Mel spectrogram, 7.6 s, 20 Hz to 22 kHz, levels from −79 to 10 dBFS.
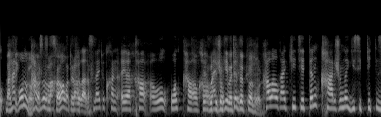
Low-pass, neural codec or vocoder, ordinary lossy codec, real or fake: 7.2 kHz; codec, 16 kHz, 0.8 kbps, ZipCodec; none; fake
